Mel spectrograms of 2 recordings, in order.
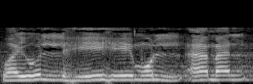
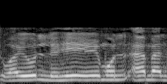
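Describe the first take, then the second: First: Both h sounds are pronounced clearly and separately. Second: The repeated h sounds are merged and weakened. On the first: The speaker calls it right. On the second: The speaker calls it wrong.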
